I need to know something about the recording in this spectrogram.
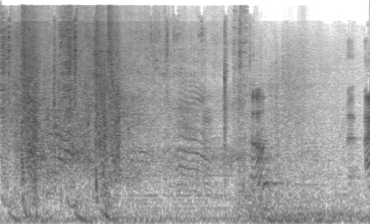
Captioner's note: ice shatters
